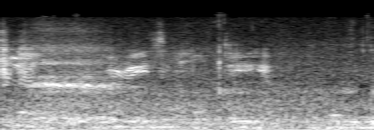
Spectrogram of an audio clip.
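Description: Near silence: room tone with faint, distant speech.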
